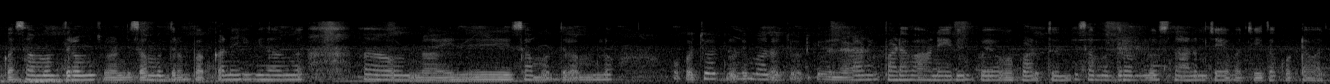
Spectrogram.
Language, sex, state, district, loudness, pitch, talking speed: Telugu, female, Andhra Pradesh, Guntur, -37 LUFS, 115 Hz, 100 wpm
